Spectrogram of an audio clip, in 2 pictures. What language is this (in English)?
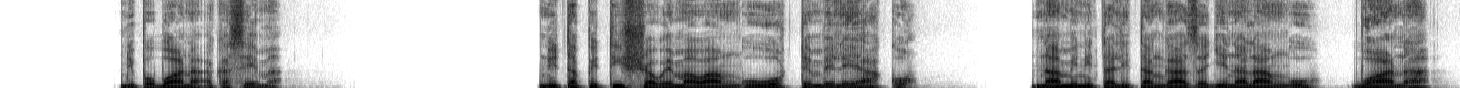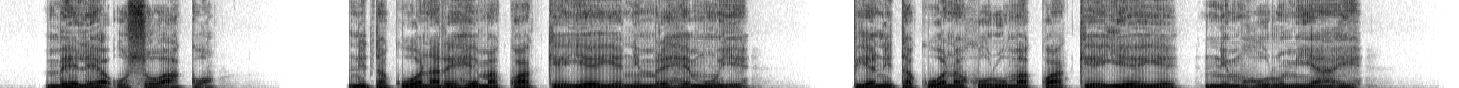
Swahili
